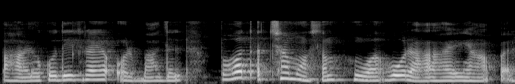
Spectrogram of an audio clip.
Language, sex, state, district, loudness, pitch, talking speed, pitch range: Hindi, female, Uttar Pradesh, Varanasi, -17 LUFS, 195 Hz, 185 wpm, 175-215 Hz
